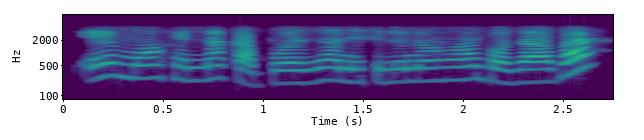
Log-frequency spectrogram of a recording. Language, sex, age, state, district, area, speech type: Assamese, female, 30-45, Assam, Jorhat, urban, conversation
